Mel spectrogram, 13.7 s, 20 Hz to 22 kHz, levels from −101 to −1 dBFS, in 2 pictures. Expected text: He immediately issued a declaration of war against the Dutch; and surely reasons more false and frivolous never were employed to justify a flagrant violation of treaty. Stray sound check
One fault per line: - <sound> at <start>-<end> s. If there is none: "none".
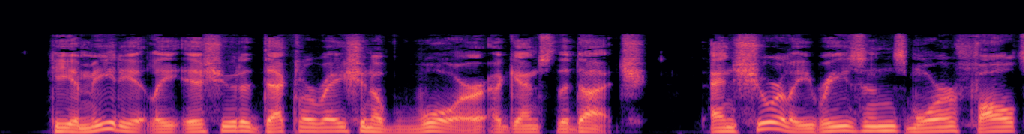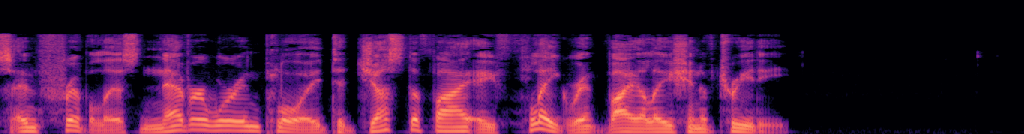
none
